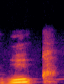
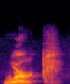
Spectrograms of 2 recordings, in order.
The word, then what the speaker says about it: work: work right here so even though there is an O in this word we don't pronounce an oh so the word is not woke the word is her were work work good good so I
